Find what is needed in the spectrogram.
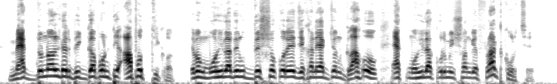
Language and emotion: Bengali, disgusted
